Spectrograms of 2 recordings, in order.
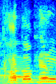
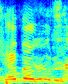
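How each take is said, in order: First: The first vowel sounds like 'a'. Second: The first vowel sounds like 'e'. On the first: The speaker calls it wrong. "খাতাপুরি নাকি" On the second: The speaker calls it right. "উচ্চারণ হবে"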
